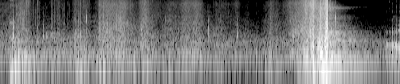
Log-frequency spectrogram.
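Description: Footsteps and rustling as a person walks to a lectern, with one loud rustling thump about three seconds in.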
